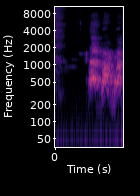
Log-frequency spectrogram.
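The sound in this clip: A dog barks in a home setting with a phone nearby: after a near-silent gap, a rough, fairly loud burst of barking with a whining edge runs on to the end.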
